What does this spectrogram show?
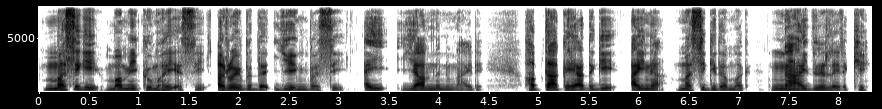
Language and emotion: Manipuri, happy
